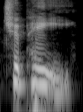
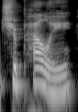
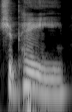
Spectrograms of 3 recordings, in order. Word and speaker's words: Chipelli: Loidel Chipei. That's what it's spelled Chipelli, but it's pronounced Chipei.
